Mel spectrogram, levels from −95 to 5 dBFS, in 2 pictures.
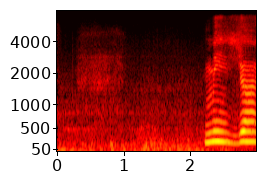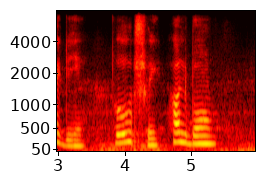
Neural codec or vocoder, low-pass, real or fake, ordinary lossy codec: codec, 16 kHz, 2 kbps, X-Codec, HuBERT features, trained on general audio; 7.2 kHz; fake; Opus, 64 kbps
